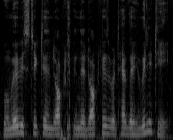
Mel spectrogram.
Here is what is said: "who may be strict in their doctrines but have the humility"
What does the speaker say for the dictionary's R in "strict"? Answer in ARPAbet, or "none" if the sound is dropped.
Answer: none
